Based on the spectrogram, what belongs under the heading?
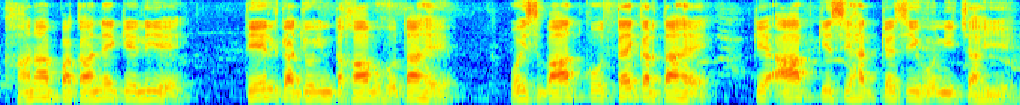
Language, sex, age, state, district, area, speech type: Urdu, male, 18-30, Bihar, Purnia, rural, spontaneous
